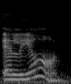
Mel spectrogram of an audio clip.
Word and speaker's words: Elaine: was from France, and she pronounced it Eliane. So my name is Eliane, but when you write it down, it's Elaine.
